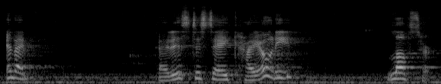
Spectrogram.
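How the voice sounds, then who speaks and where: Casting: woman for plucky teen girl, high, bright, emphatic, defensive, audio drama with cavernous reverb. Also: expressive, takes it slowly, heavily acted. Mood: defensive, flustered. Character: plucky, stubborn fifteen-year-old girl with truth-sensing curse. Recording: long cave reverb, faint noise.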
